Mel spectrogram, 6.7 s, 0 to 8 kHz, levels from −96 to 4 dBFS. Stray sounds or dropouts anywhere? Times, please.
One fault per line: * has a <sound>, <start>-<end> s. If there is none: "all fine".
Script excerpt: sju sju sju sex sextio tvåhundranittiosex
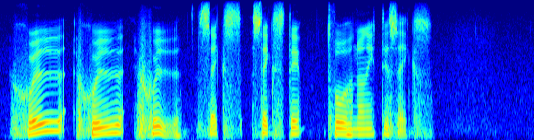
all fine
